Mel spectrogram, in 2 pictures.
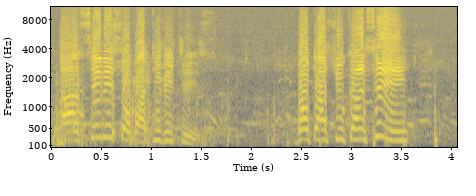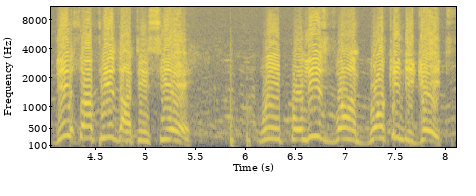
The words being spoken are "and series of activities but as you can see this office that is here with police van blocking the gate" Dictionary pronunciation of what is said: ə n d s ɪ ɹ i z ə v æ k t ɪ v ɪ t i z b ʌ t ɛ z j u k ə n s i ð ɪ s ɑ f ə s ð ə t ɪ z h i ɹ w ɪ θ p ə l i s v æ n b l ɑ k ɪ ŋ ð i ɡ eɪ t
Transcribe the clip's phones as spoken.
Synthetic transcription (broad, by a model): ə n s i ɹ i s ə b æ k t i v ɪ t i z b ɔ t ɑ s j u k ə n s i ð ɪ s ɑ f ə s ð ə t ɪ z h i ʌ w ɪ p ə l i s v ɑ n b l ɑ k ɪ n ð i ɡ eɪ t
